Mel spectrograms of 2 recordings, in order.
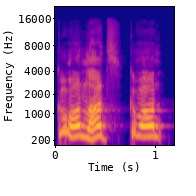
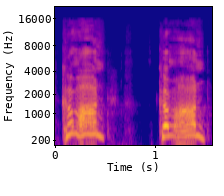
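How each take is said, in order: First: Higher, louder mock rally cry; hammed-up coach egging them on; mock urging Curtis. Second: High, hurried mock urging; much higher hurry-along in jest; Fast Show family impression. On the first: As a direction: hurry the lads along in jest. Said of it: "You're going". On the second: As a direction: chivvy like the running family sketch. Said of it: "like in the Fast Show with that family".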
